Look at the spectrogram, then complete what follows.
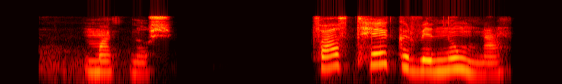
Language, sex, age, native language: Icelandic, female, 9, Icelandic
